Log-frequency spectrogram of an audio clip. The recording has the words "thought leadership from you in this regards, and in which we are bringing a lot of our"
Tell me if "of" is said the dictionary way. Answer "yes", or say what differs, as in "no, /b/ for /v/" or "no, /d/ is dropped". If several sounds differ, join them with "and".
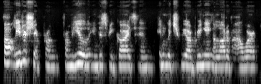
yes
